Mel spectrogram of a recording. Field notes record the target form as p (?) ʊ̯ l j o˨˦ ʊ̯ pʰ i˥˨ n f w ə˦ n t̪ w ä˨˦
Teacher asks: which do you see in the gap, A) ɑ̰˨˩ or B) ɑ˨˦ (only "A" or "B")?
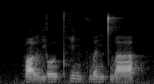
A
